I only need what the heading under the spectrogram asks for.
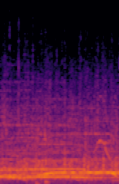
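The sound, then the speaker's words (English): An audience cheers and applauds with pride at the mention of Philadelphia, Pennsylvania, a dense, steady roar of many voices whooping over continuous clapping, loud from start to finish with no one speaking. “You're cheering and applauding because you're proud.”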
